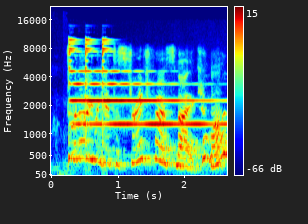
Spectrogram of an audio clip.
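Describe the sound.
A bright bell is struck three times in quick succession, loud, its ringing tone lingering steadily while a person starts talking over the fading chime.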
